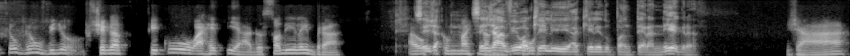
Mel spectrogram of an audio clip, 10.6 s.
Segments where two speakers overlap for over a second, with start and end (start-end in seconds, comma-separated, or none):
5.2-6.8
